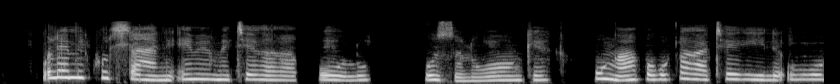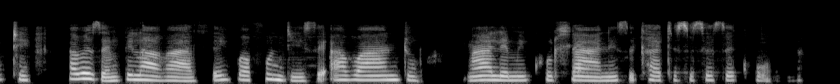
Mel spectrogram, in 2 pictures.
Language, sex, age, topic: North Ndebele, male, 50+, health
